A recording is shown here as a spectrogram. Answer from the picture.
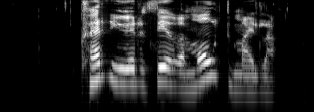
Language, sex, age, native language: Icelandic, male, 40-49, Icelandic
